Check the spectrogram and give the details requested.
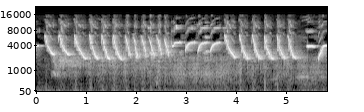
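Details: Singing canary delivering rapid rows of bright, high descending whistled sweeps, with a short run of looping upward notes in the middle, then the quick sweeping series again until the end.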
